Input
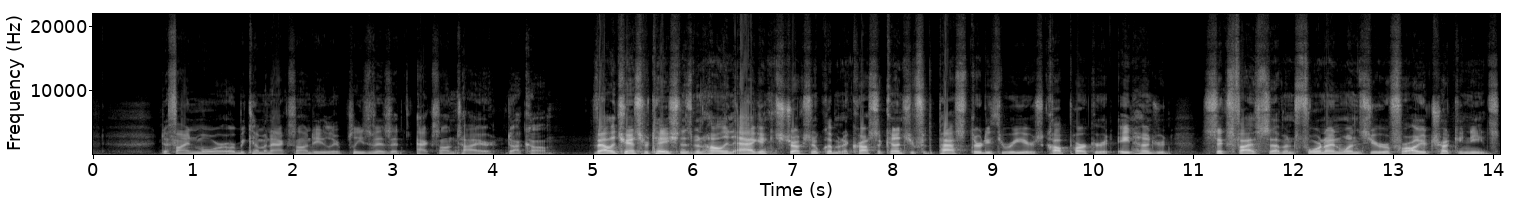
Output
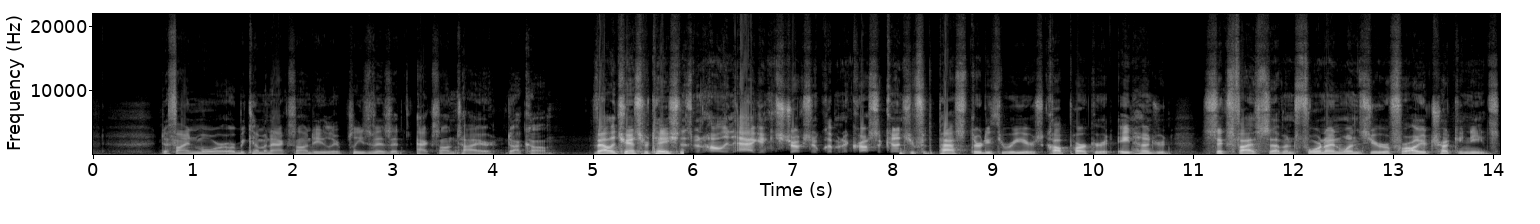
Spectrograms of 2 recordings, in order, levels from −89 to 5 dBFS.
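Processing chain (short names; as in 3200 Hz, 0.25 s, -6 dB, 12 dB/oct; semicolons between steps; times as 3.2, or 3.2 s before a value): 5.91–8.08 HPF 980 Hz 24 dB/oct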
